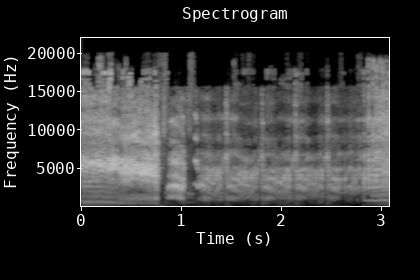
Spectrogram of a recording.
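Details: An Australian satin bowerbird gives a dense, buzzy whirring with rapid clicks and rattles, ending in a short, steady whistled note, typical of its whirs, whistles and rolling sounds.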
